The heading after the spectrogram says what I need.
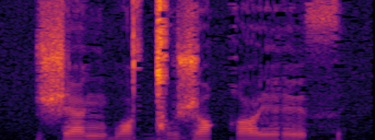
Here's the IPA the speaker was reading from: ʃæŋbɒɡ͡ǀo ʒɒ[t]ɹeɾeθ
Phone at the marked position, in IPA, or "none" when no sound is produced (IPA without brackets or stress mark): q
